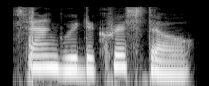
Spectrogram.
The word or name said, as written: Sangre de Cristo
